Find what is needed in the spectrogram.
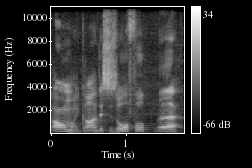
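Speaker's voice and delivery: loud, disgusted groan at the taste. Retold or imitated. First sip of Punk IPA, loud and disgusted. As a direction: recoil from a bad beer, loudly. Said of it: "I was like".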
